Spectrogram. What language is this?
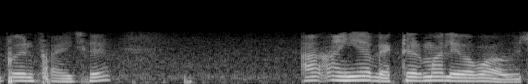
Gujarati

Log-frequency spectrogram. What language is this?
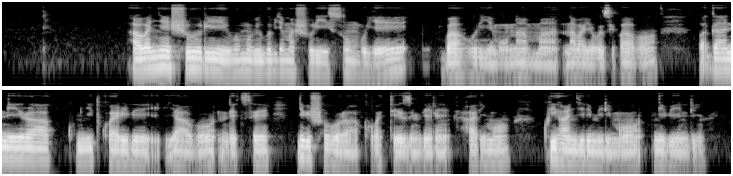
Kinyarwanda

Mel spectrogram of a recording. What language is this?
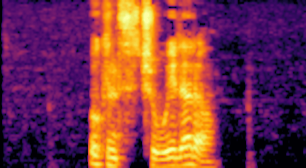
Kabyle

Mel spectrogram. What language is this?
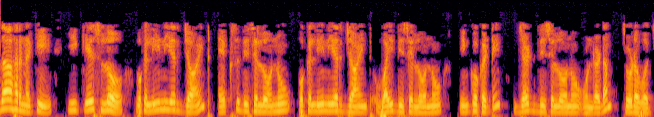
Telugu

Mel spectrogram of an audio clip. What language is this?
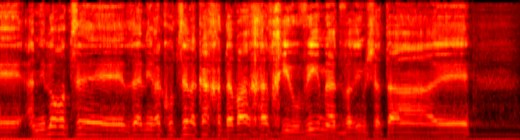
Hebrew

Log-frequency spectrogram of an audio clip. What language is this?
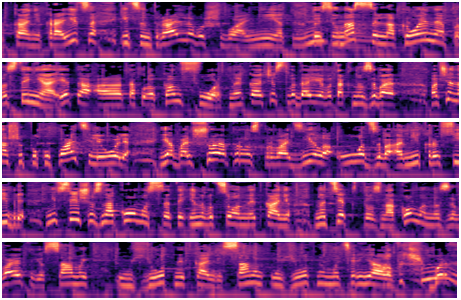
Russian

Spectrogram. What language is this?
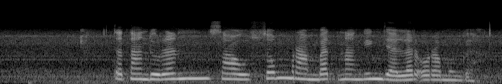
Javanese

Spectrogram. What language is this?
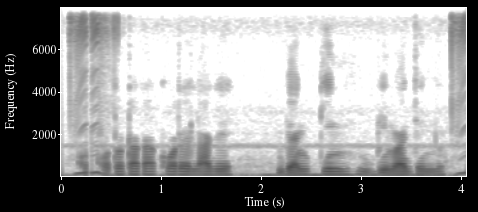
Bangla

